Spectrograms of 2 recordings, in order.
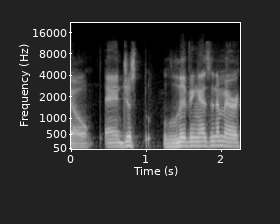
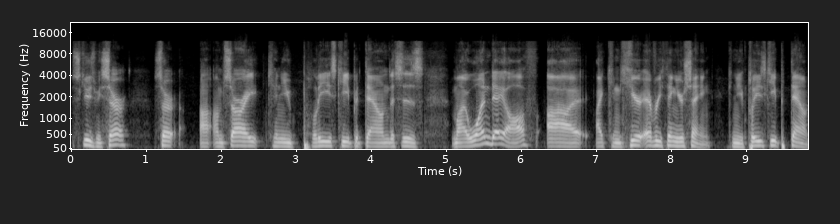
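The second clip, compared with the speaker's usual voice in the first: put-on polite, nice pleading tone. Retelling how he asked a loud moviegoer to be quiet: imitating own polite request. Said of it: "Did you say it just like that? Like, kinda nicely?".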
